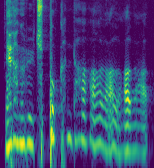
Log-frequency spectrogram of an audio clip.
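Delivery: very slow, distant echo voice; echoing blessing. Acted. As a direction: let it come back slowly from far away. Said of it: "더 큰 축복의 소리가".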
